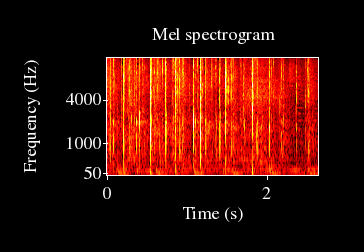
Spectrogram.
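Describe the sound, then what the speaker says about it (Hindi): Scattered hand claps from an audience at an Eid special stage program honoring folk performers, distinct sharp claps spread irregularly over a couple of seconds, moderately close and fairly thin rather than a full ovation. "तालियां होनी चाहिए।"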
